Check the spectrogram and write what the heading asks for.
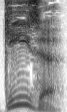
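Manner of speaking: "Geyser" with a long ee and no final r; British pronunciation. Retold or imitated. Teacher echoing Google's British audio, British pronunciation. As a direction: echo it British-style, "Geyser" as GEE-zuh. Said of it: "I just got the British pronunciation".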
